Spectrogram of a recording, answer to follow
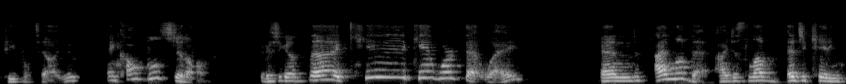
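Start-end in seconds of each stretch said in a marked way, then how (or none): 3.1-5.2 high-pitched mock disbelief; skeptical dismissal. Educated listener calling bullshit on what people tell them, skeptical. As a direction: wave it away in a higher, lighter voice.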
